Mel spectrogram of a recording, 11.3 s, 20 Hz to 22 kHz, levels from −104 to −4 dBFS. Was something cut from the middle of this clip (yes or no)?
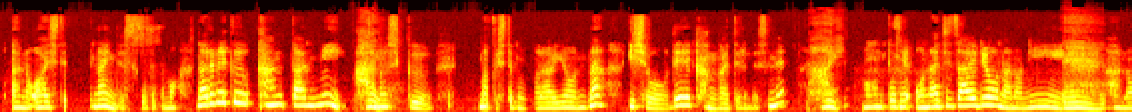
yes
